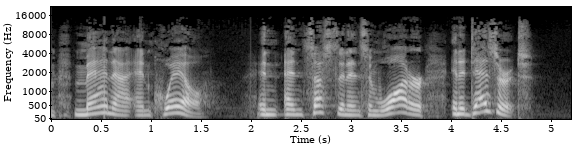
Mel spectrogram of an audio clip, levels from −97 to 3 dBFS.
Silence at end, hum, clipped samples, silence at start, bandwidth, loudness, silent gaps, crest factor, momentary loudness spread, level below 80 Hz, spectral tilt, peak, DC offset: 0.4 s; none; under 0.1%; 0 s; 15 kHz; -20 LUFS; none; 20 dB; 8 LU; -62 dBFS; -4.5 dB/octave; -2 dBFS; under 0.1%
